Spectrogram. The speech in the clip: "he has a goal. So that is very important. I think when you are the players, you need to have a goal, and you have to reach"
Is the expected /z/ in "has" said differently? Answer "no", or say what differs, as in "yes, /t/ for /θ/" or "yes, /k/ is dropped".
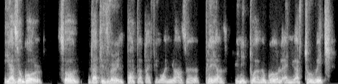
no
